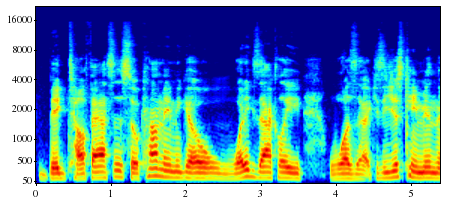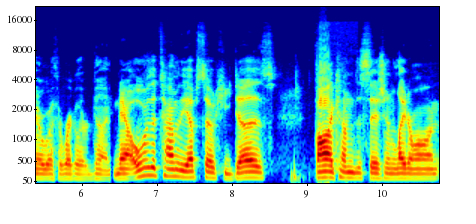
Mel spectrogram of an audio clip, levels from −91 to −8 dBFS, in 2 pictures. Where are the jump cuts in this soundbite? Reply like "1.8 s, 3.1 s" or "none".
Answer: 6.4 s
